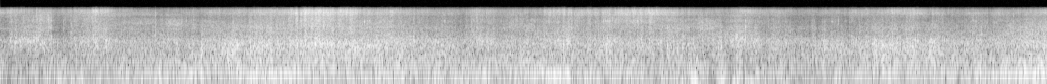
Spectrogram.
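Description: Wind rushing over the microphone of a camera carried by a skier moving downhill, with the hiss of skis on snow underneath. It grows louder over the first few seconds as speed picks up, then holds steady.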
